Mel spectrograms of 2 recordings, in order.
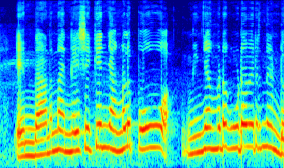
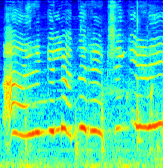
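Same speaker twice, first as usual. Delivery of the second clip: high, drawn-out wail; desperate plea for rescue; 12 semitones higher, 4 dB quieter than usual. Acted. Drowning child begging anyone to save them, desperate.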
